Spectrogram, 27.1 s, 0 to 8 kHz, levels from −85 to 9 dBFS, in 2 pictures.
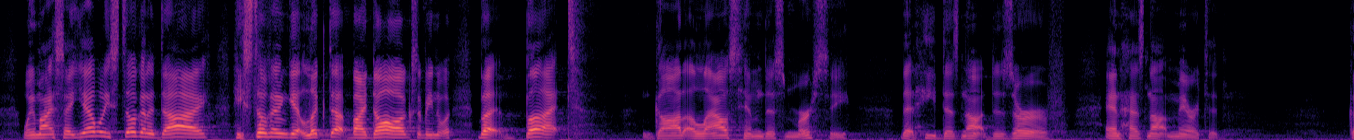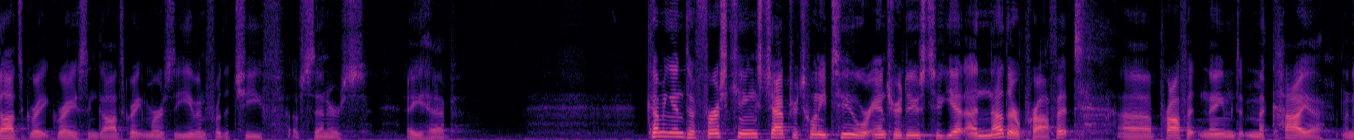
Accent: American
